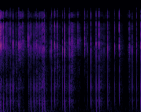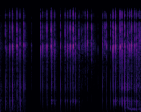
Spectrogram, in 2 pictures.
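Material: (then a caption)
Plastic. Long pink fingernails fast-tap a glossy red artificial apple with a stem, likely hollow plastic. The result is a rapid stream of short, bright clicks and light scratchy ticks with very little ring. A brief pause comes about halfway through.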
